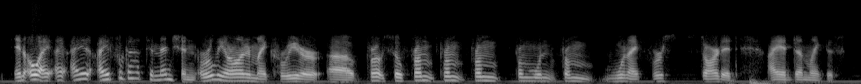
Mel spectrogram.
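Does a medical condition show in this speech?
Yes: stutter; acquired stutter after traumatic brain injury and concussion from freak softball injury, motor skills also affected; stuttered speech; here repeated sounds, repeated words.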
